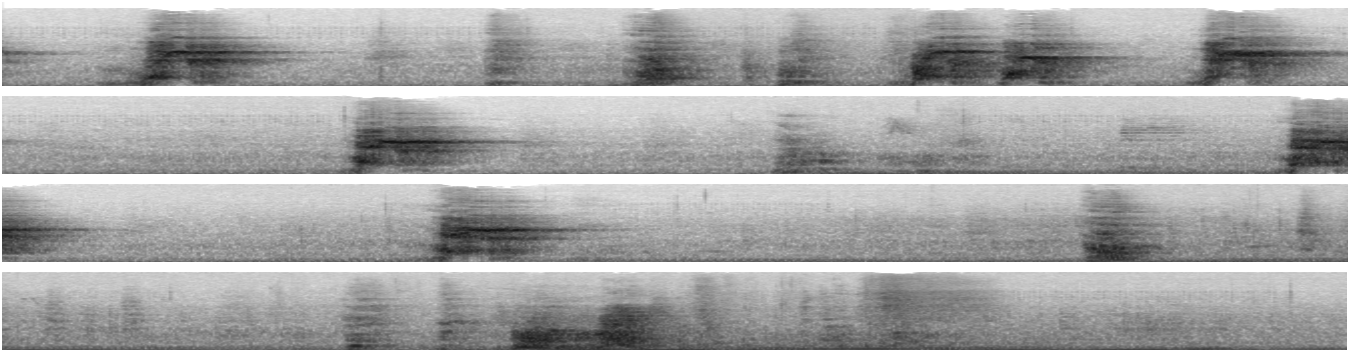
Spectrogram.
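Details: Puppy wanting to play with a stalking kitty gives a steady series of short, bright barks about every second for twelve seconds, then quieter scuffles, rustling and a few softer yelps.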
